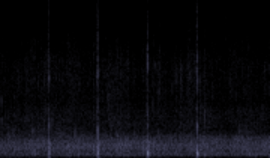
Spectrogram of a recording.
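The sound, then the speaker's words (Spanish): A church audience applauds to the Lord at the end of a sermon, a steady wash of many hands clapping at a moderate level, with a few sharper individual claps standing out at regular intervals. “Si usted ha recibido la enseñanza, dale un aplauso al Señor.”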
